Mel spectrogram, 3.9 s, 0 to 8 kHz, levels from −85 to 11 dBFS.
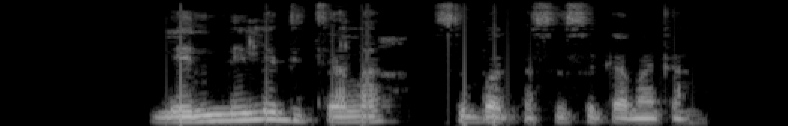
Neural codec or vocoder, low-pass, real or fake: none; 7.2 kHz; real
